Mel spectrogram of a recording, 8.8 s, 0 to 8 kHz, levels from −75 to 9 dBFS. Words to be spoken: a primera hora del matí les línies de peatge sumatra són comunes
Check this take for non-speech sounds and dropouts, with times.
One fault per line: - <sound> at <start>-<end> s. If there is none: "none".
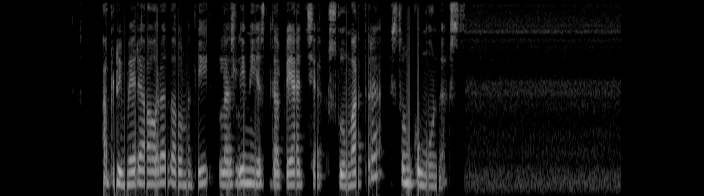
none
